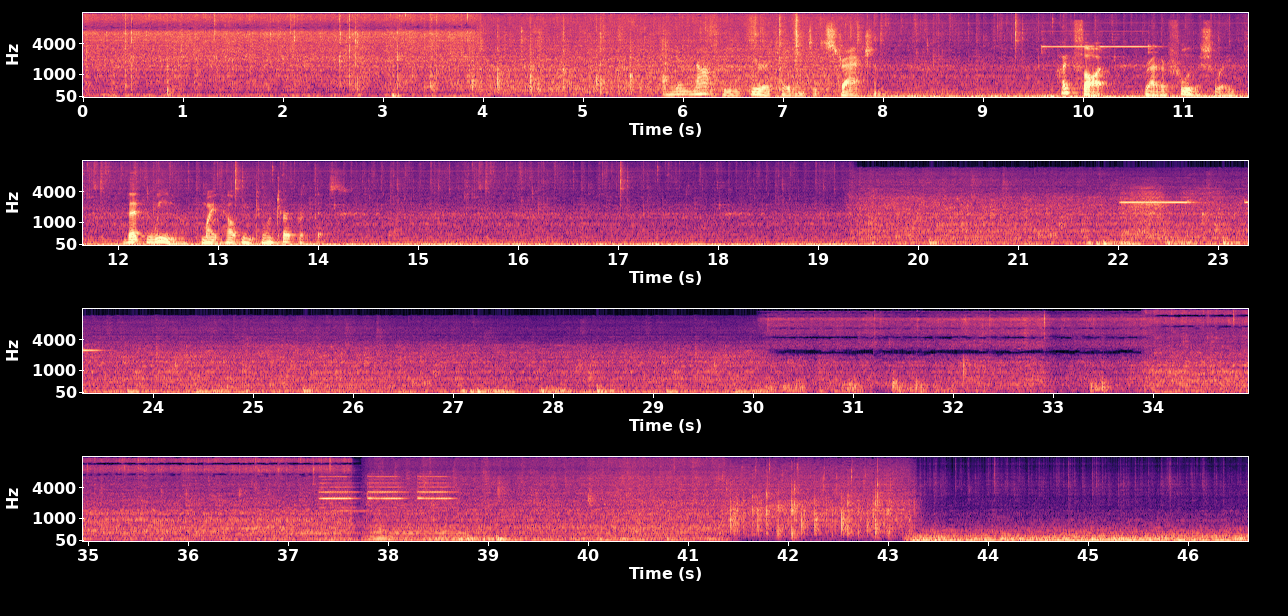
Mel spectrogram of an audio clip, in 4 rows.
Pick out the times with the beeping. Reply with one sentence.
You can hear the beeping from 9.6 to 10.8 s, from 22.0 to 23.5 s and from 37.3 to 38.6 s.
